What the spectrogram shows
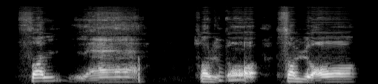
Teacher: خالی صاد موٹا ہے، لام موٹا نہیں ہے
